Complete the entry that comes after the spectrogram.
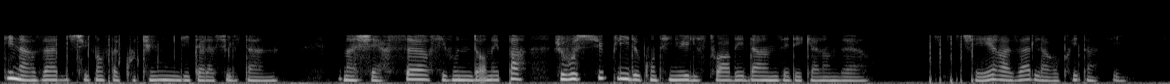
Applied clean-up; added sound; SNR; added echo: neural diffusion model UNIVERSE++.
